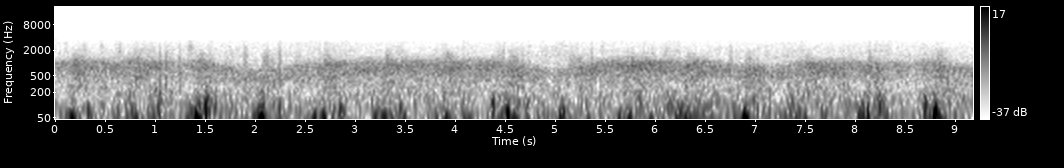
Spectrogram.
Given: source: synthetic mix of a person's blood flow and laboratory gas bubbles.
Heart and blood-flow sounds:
Doppler ultrasound of blood flow; subclavian vein
no bubbles
From the record:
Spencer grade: 0 (complete lack of bubble signals)

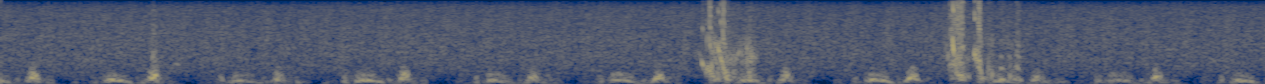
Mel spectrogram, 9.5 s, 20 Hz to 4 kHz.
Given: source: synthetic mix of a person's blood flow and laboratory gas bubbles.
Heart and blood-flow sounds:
Doppler ultrasound of blood flow; precordium
5.24-5.69 s: bubbles
7.08-7.67 s: bubbles
From the record:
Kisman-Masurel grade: 222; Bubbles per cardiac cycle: several, 3 to 8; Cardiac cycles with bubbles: 10 to 50%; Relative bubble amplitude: moderate (0.250 to 0.450); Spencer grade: 2 (many but less than half of the cardiac periods contain bubble signals, singularly or in groups); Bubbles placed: only in the low amplitude regions of the cardiac cycle

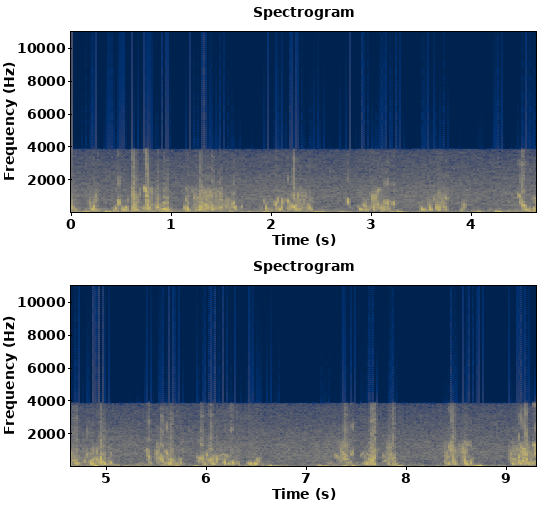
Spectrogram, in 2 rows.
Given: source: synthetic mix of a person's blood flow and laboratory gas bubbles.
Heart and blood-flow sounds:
Doppler ultrasound of blood flow; subclavian vein
0.00-0.09 s: bubbles
0.15-0.29 s: bubbles
0.40-1.02 s: bubbles
1.10-1.75 s: bubbles
1.90-2.44 s: bubbles
2.73-2.81 s: bubbles
2.85-3.27 s: bubbles
3.48-3.79 s: bubbles
3.91-3.97 s: bubbles
4.46-5.08 s: bubbles
5.39-5.79 s: bubbles
5.89-6.36 s: bubbles
6.41-6.56 s: bubbles
7.17-7.49 s: bubbles
7.54-7.93 s: bubbles
8.37-8.71 s: bubbles
9.01-9.31 s: bubbles
From the record:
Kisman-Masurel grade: 243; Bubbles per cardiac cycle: several, 3 to 8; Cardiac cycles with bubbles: 100%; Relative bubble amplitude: loud (0.450 to 0.775); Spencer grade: 3 (all of the cardiac periods contain showers or single bubble signals, but not dominating or overriding the cardiac motion signals); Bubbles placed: anywhere in the cardiac cycle

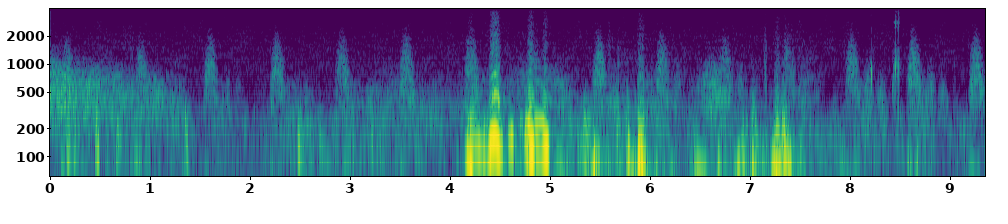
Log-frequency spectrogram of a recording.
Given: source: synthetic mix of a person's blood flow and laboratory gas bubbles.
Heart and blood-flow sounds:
Doppler ultrasound of blood flow; subclavian vein
8.19-8.24 s: bubbles
8.42-8.53 s: bubbles
From the record:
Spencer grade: 1 (occasional bubble signal discernible with the cardiac motion signal, with majority of cardiac periods free of bubbles); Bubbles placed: anywhere in the cardiac cycle

